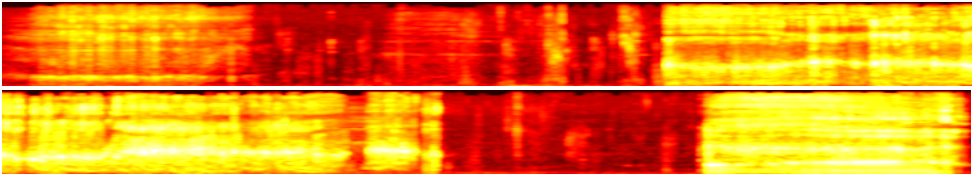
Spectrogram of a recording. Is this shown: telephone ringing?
no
